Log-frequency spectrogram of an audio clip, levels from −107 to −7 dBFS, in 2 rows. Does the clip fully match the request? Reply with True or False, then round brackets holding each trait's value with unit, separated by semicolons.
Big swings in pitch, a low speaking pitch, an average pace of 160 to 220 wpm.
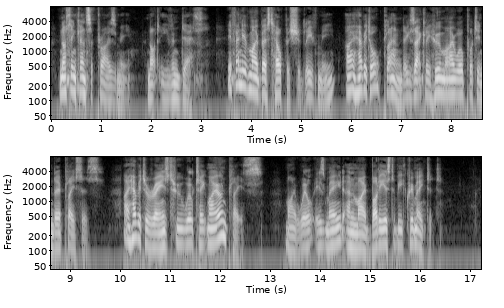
True (5.9 semitones; 125 Hz; 165 wpm)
